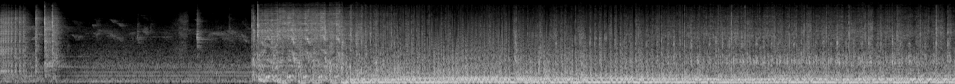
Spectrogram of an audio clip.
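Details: Harley Evo Softail V-twin, carbureted, warm, choke plate off, loose intake bolts and cracked vacuum cap, mixture screw seated: catches after a couple seconds cranking, then lumpy uneven idle; rough idle from intake air leak.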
